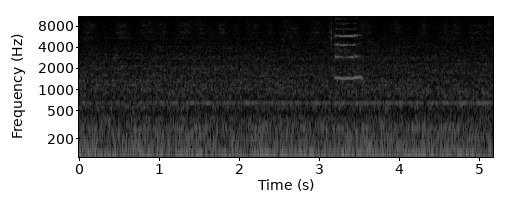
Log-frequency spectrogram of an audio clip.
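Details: A newborn black kitten, born to a Siamese mother, gives one brief, thin, high-pitched mew over a low background rumble.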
